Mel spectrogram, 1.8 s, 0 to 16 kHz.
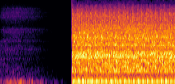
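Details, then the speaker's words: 2020 Ram 1500 EcoDiesel just after installing an intake kit at the turbo inlet: engine catches and settles into a steady, even diesel idle with no hiss or whistle; no intake leaks. "Well, I don't hear any leaks, so that's good."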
